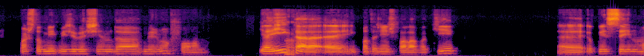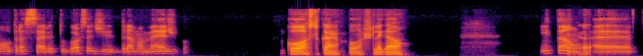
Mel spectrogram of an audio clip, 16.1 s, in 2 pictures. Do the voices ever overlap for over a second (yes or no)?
no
